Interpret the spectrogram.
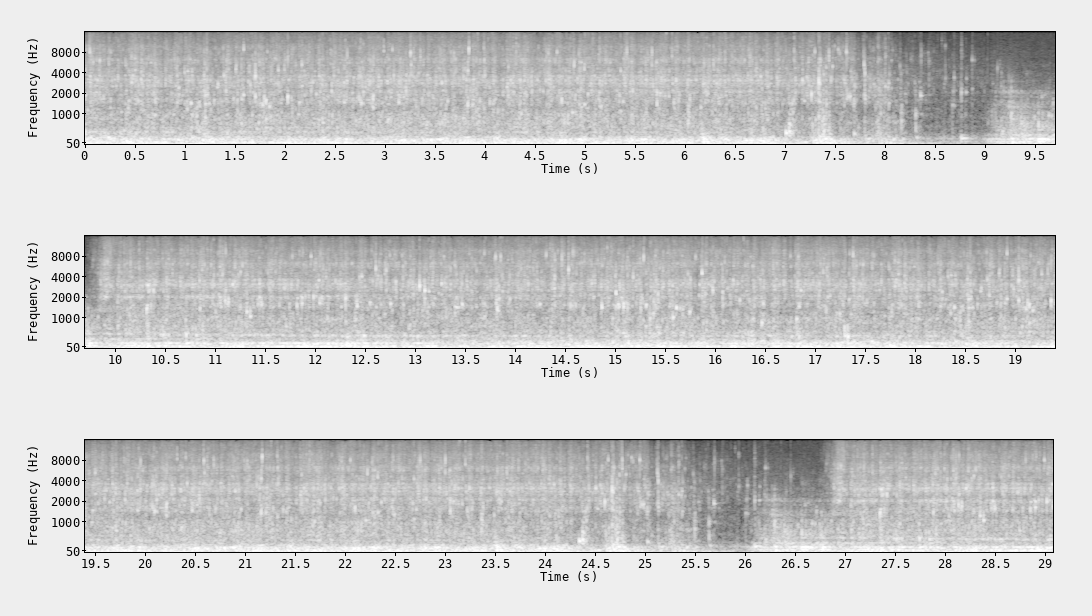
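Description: Steady rain falling and splashing, an even hiss of drops. It briefly fades almost away and comes back twice, about eight seconds in and again near the end.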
